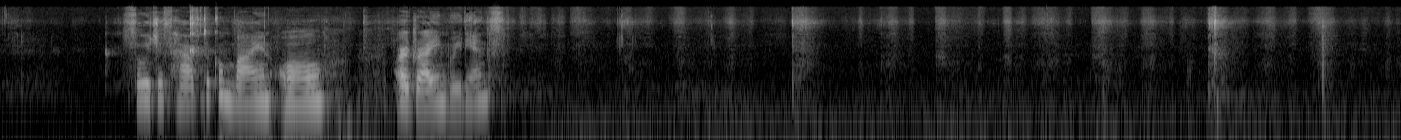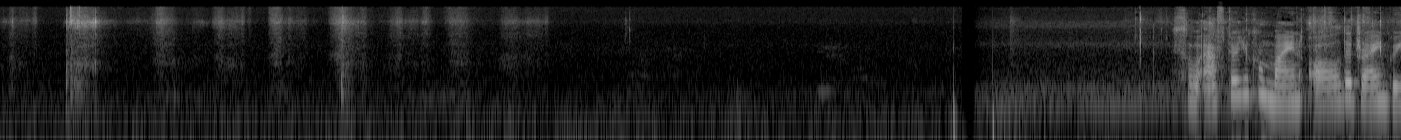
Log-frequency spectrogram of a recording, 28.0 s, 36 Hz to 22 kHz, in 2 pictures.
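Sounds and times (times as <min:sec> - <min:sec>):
dry ingredients stirred in bowl: 0:03.2 - 0:19.6, 0:25.5 - 0:28.0.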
